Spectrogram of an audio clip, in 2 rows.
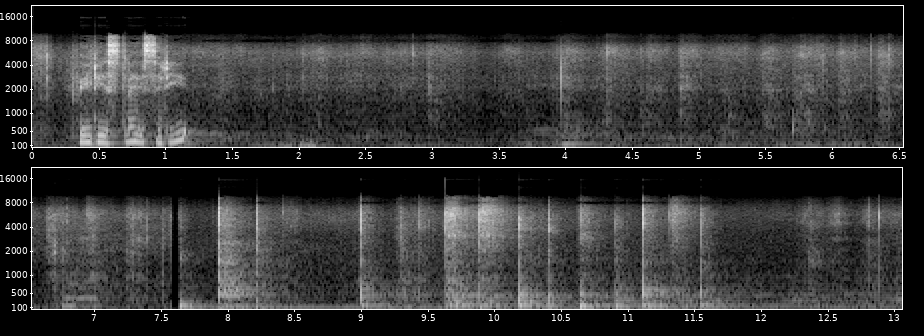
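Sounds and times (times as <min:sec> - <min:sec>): hands working dough in bowl: 0:00.0 - 0:13.0
hands slapping dough on countertop: 0:07.6 - 0:12.9.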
